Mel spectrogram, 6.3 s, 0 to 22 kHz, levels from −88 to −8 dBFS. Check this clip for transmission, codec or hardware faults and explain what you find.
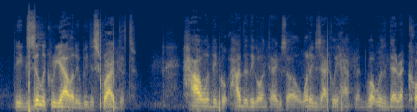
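Four loud pop events of one kind are present. Loud pop at 0.43–0.54 s, 1.50–1.71 s, 3.28–3.30 s and 4.91–5.14 s, likely caused by a plug, switch or static discharge adding a voltage pulse to the signal. Each is a sharp thump, doubled except at 3.28 s, up to about 20 dB above the sound, which continues underneath.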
